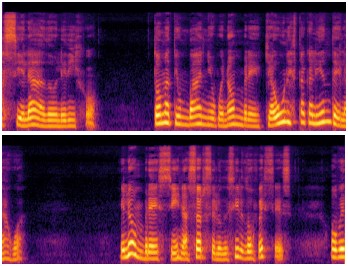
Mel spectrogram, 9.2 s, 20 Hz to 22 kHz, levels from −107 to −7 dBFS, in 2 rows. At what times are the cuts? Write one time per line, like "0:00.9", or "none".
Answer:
none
